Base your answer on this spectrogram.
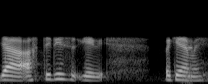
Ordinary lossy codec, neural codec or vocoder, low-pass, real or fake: none; none; 3.6 kHz; real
